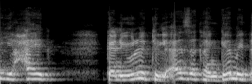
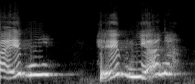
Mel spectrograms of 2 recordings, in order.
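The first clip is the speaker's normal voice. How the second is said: as if struck by the news; shocked disbelief; 9 semitones higher, slower than usual. Retold or imitated. Mother hearing the witch confess, in shocked disbelief. Learns neighbour harmed her son.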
